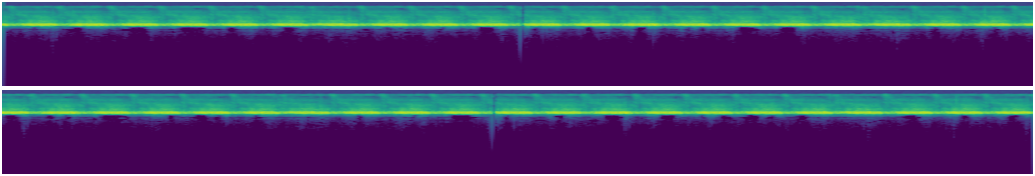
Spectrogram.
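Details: On a summer night under a full moon, crickets sing in a farm meadow. The tone is bright and high, beating in quick, regular pulses about four per second, with a still background.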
